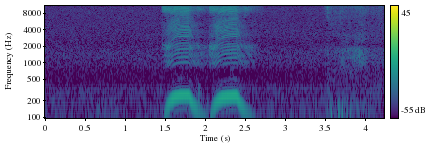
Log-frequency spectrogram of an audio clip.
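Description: A voice calls twice in quick succession about halfway through, each call about half a second long, rising in pitch, holding, then dropping away.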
